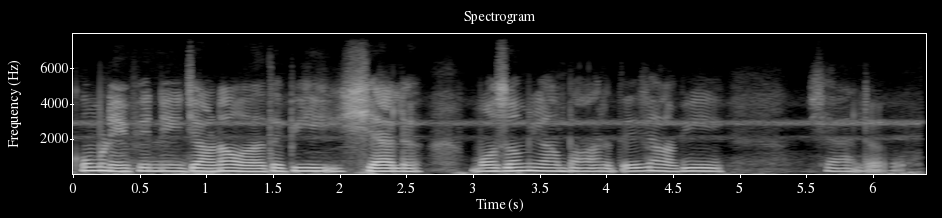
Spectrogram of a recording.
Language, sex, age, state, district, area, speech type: Dogri, female, 30-45, Jammu and Kashmir, Reasi, rural, spontaneous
